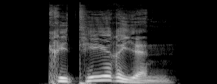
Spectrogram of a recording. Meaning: plural of Kriterium
- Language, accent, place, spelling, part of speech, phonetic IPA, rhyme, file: German, Germany, Berlin, Kriterien, noun, [kʁiˈteːʁiən], -eːʁiən, De-Kriterien.ogg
